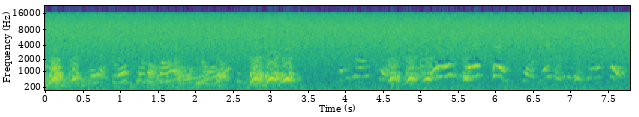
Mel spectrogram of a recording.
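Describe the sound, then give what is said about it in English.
A dog barks and yips repeatedly in short, uneven bursts, with some whimpering sounds mixed in and people talking underneath. “All the time so nervous for the dog bark, Ma.”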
